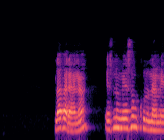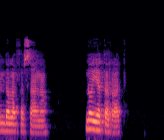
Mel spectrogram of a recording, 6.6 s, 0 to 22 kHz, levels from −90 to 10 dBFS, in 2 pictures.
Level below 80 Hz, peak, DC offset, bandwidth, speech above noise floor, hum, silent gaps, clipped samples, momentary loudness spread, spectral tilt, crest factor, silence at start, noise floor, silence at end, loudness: -68 dBFS; -2 dBFS; under 0.1%; 8.2 kHz; 68 dB; none; none; under 0.1%; 11 LU; -5.5 dB/octave; 18 dB; 1.1 s; -85 dBFS; 0.85 s; -18 LUFS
